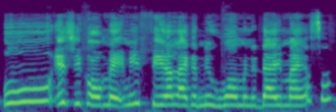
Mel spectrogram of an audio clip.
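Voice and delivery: high, eager, fawning mock servant; mock servile slave voice. Streamer parodying a slave pleasing the master, high and fawning. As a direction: beg the master for approval. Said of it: "the way Massa wants me to think".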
